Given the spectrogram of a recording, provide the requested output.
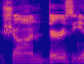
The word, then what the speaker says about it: Sean Durzi: Sean Durzi, am I pronouncing that correctly? – Yeah, spot on.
